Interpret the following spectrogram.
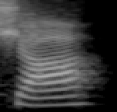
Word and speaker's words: Hsia: You pronounce it as Shia.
